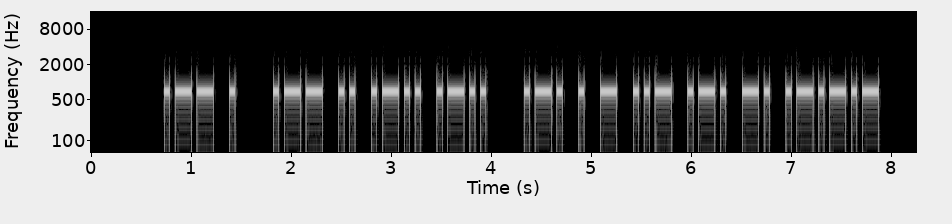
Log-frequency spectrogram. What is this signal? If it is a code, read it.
Morse code, heard as a keyed tone, about 22 wpm, 700 Hz. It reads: WE WILL RETURN.
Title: Sentences from Top 800 Words 22wpm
